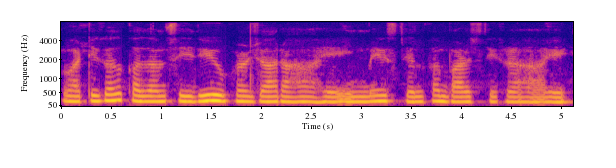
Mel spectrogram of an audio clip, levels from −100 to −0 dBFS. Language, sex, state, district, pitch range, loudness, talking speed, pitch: Hindi, female, Arunachal Pradesh, Lower Dibang Valley, 175-195 Hz, -16 LUFS, 130 wpm, 185 Hz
